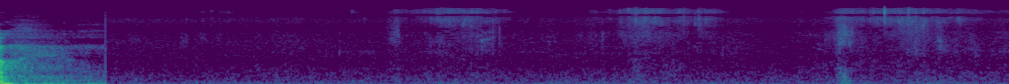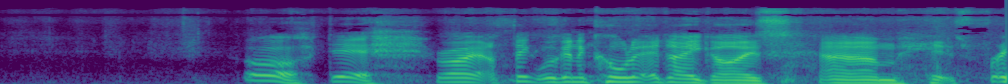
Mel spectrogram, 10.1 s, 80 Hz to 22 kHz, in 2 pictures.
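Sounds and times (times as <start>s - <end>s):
soft steps through grass: 0.9s - 10.0s.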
